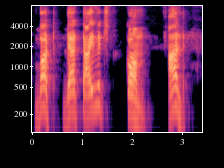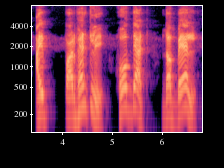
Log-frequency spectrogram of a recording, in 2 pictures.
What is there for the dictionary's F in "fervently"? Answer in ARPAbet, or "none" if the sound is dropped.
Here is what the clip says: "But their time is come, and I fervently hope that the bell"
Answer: P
